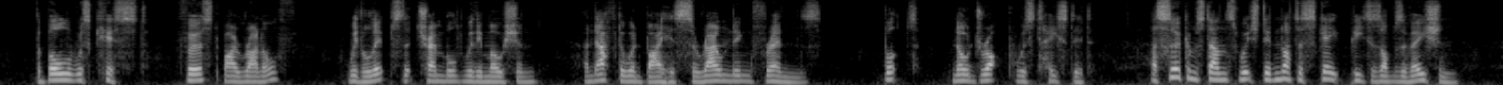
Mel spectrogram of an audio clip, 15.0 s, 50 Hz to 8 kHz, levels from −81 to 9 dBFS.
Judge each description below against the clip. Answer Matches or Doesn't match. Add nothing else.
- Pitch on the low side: Doesn't match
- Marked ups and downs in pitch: Doesn't match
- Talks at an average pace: Doesn't match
